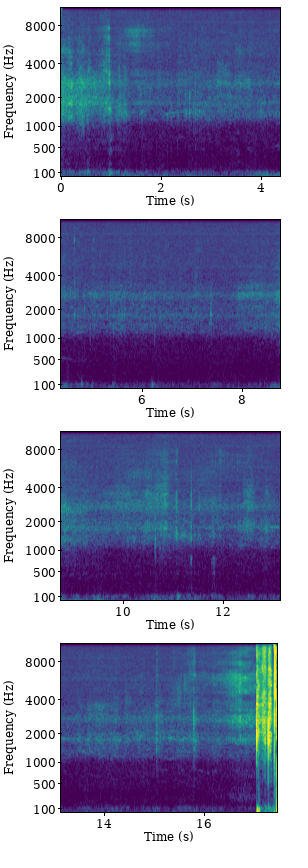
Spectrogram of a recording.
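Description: Skis gliding and scraping over packed snow, a continuous hiss that swells and eases with the turns, over a low wind rumble on the microphone.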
